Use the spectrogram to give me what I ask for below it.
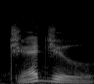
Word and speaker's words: Jeju: Jeju.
